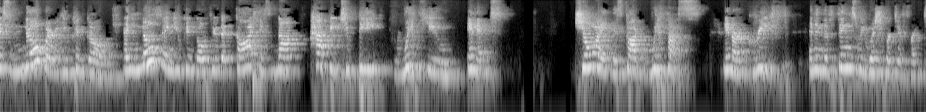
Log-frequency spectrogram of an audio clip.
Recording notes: IN this live service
